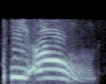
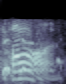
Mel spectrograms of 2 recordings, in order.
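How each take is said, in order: First: It sounds like a p followed by owned. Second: It sounds like the single word pawned. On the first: "You just you just got p-owned" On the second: "That's right"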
